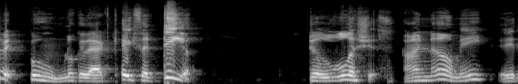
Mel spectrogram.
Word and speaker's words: quesadilla: So anyway, I'm gonna see you when the next quesadilla, or some people call it quesadilla. I know there's 2 L's in there, but guess what? You don't pronounce them.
